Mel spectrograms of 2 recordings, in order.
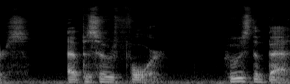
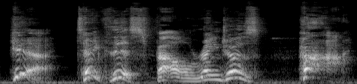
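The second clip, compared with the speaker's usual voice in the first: loud, high, slow British knight villain; British accent villain; 12 semitones higher, 13 dB louder, much slower than usual. Acted. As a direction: boom it out as a British-accented medieval monster. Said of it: "speaks in a British accent".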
